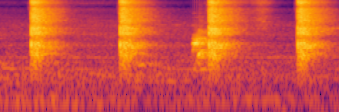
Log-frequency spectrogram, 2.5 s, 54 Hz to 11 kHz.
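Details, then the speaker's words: Focused (not radial) shockwave therapy device applied to the demonstrator's own hand at energy level 15, frequency being raised in steps of 30 to 120; four sharp cracking pulses, each fading quickly, under two per second. "120 in the multiple of 30 it will increase you can feel the difference you can feel the difference in the sound also and I can feel the difference in my hand also"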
